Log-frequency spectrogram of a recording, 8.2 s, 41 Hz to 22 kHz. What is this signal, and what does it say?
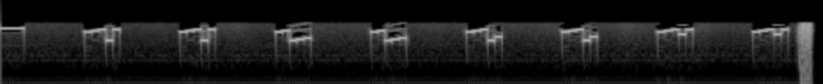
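Five-tone selective call (ZVEI), heard as quick runs of five tones, tones of about 70 ms. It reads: 89010 89010 89123 89123 89014 89014 89060 89060
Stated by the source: ZVEI five-tone selective call received by SDR.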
